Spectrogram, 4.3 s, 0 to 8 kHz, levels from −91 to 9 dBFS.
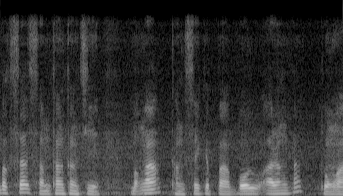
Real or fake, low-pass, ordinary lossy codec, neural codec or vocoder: fake; 7.2 kHz; none; vocoder, 44.1 kHz, 128 mel bands, Pupu-Vocoder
